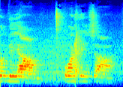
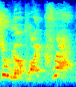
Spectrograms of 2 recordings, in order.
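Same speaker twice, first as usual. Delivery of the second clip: military voice; 7 semitones higher, slower than usual. Retold or imitated. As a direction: stretch it out like a barking drill instructor. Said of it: "military voice goes".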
